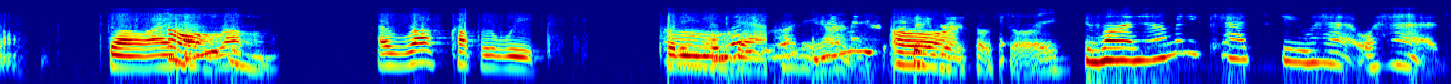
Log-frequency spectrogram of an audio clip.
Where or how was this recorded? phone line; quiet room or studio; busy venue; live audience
phone line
